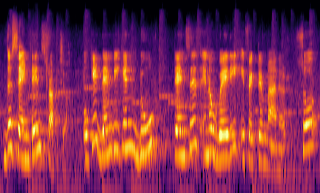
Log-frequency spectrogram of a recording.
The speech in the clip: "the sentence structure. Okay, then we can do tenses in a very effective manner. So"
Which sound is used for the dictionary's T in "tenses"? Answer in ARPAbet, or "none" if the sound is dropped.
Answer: T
